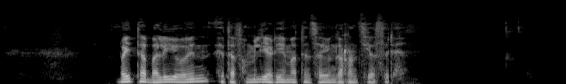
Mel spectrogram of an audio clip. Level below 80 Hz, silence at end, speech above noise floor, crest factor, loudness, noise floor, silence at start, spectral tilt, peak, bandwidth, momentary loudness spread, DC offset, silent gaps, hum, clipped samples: -50 dBFS; 1.6 s; 55 dB; 22 dB; -25 LUFS; -80 dBFS; 1.2 s; -6 dB/octave; -4 dBFS; 11 kHz; 9 LU; under 0.1%; none; none; under 0.1%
